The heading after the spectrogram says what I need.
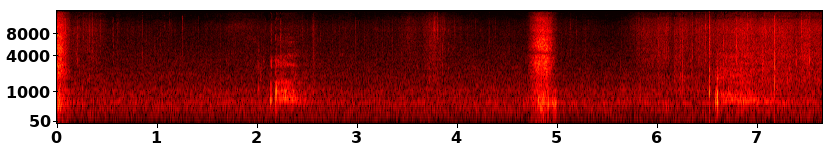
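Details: A person who sneezes often from allergies such as flowers, dust or plants, with an itchy mouth; faint room noise with a short burst near the middle and a softer one earlier, consistent with a sneeze.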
